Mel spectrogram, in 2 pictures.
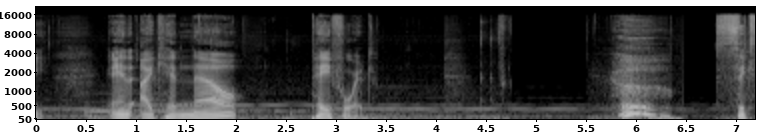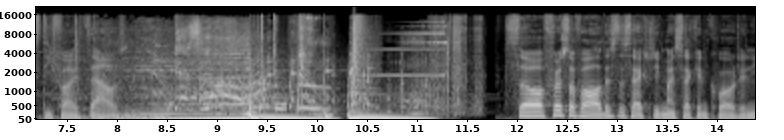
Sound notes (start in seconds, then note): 5.6 gasps; 9.8 funky music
